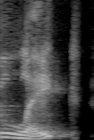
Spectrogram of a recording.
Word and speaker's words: lake: When I say lake, I can hear the A. So that A is going to say its name, A, which means the E is silent. So we're going to scoop it to show it's a vowel consonant E, and we're going to cross out the E because it's silent.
